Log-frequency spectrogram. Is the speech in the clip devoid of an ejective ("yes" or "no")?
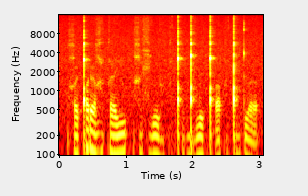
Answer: no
